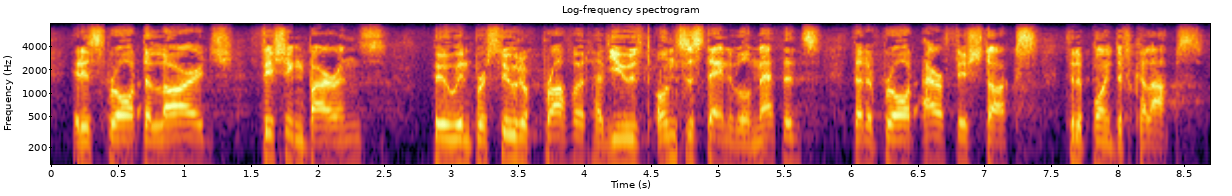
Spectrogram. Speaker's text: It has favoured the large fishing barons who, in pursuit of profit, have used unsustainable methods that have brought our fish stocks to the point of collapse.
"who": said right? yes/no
yes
